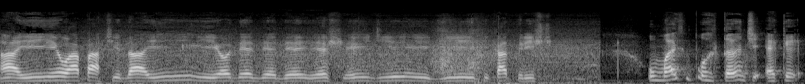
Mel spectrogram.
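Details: Adult man who has stuttered since birth, with audible repetitions; stuttering.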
